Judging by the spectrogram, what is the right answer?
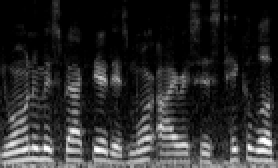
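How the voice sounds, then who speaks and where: Here a man talks with a New Jersey accent. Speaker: gardening vlogger. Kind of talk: casual garden tour vlog. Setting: outdoors in garden. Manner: casual, halting with fillers.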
